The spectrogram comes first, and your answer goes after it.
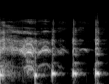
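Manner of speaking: high squealing laugh; burst of laughter. Real, not acted. Laughing that nonviolent communication fails with dad.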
